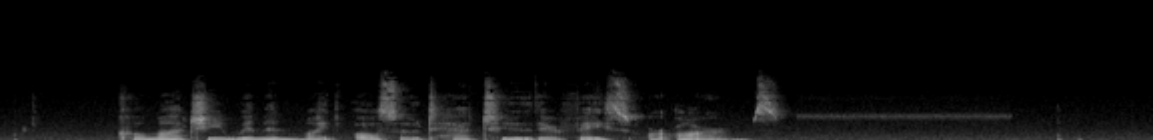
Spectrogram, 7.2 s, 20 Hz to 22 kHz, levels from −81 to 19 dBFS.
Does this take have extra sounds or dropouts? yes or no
no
